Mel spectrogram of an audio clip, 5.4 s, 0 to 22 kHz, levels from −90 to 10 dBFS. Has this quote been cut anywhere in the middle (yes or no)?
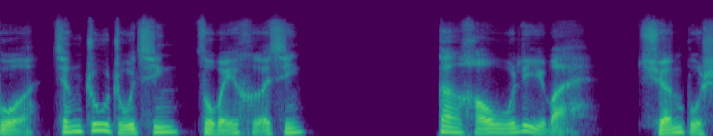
no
